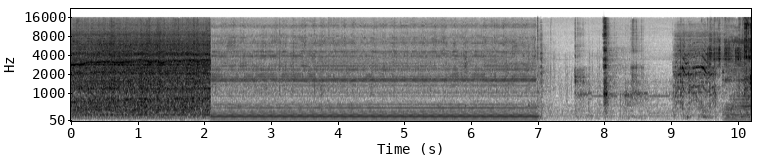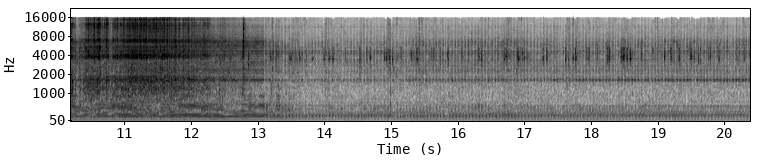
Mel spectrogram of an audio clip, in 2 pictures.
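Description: Jura E8 super-automatic espresso machine making a caffè barista: its built-in grinder finishes grinding in the first two seconds, then the pump hums steadily while the shot brews. After a few clicks at about seven seconds, the pump starts again with a hiss and dispenses the separate bypass hot water into the coffee, settling into a steady hum.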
